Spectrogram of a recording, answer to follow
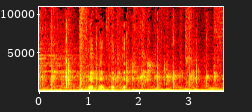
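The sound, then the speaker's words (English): An audience claps hands together to celebrate Jesus, a dense, steady wash of overlapping claps, with voices murmuring and a low sustained hum underneath. “Clap in and celebrate Jesus.”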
